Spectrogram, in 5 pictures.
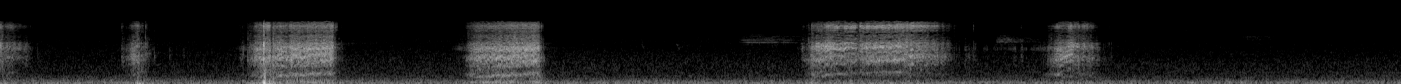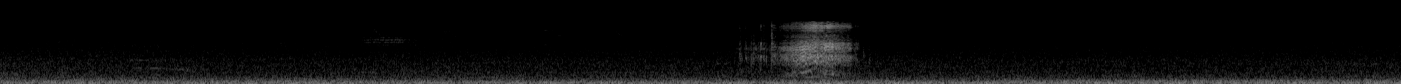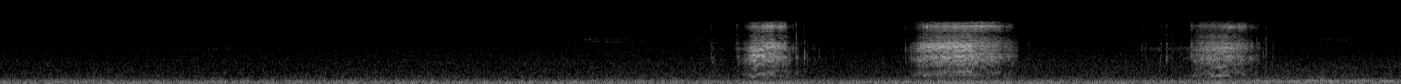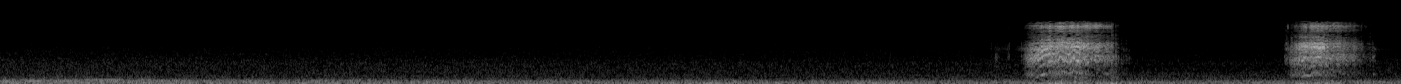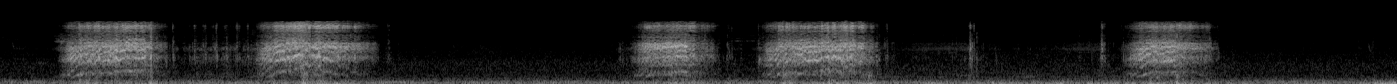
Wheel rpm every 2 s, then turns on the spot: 10, 60, 40, 0, 60, 10, 0, 0, 0, 0, 10, 10, 0, 0, 0, 0, 0, 20, 40, 10, 10, 0, 0, 0, 0, 0, 30, 20, 50, 50, 0, 40, 30, 20, 10.
34-36 64-66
